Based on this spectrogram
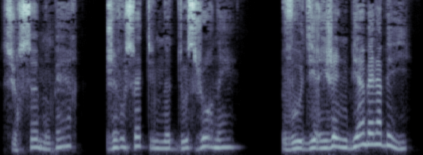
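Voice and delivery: high, bright, loud ironic courtesy; mock-sweet farewell. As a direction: sweeten it to twist the knife. Robin prend congé, ironique. (adieu faussement aimable, aigu et fort)

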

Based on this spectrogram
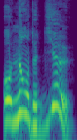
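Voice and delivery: high, loud and slow churchman's cry; outraged canon. A narrator's reading. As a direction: call down God's name, drawn out. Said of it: "surenchérit le chanoine". (le chanoine surenchérit, cri lent, aigu et fort)

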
